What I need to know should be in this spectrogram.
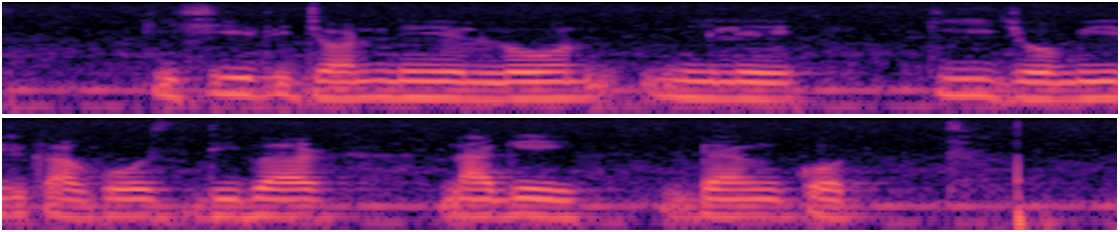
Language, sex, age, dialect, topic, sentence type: Bengali, male, 18-24, Rajbangshi, banking, question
